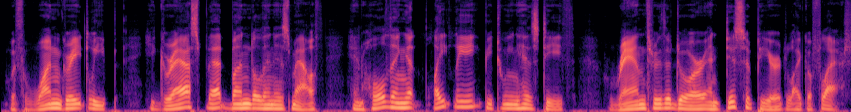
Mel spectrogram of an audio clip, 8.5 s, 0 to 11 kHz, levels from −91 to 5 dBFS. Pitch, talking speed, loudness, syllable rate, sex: 110 Hz, 190 wpm, -17 LUFS, 4.9 syllables/s, male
